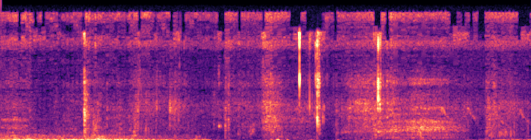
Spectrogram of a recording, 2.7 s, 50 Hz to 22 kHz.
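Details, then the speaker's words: Mercedes-Benz W211 driving over small bumps and rubble: sharp uneven knocks, worst on left front, from worn ball joint in front straight control arm; recently replaced ball joints, both front arms to be replaced. "Так і і стук явно проявляється. Ліва сторона то вообще тарабанить. От именно на мелких кочках, таких як по гаражах їдеш такі каміння, битий шифер, битий кирпич, стукає добре."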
